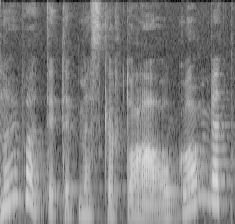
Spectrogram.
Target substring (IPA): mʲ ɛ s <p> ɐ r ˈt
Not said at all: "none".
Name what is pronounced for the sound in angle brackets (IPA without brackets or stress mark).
k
